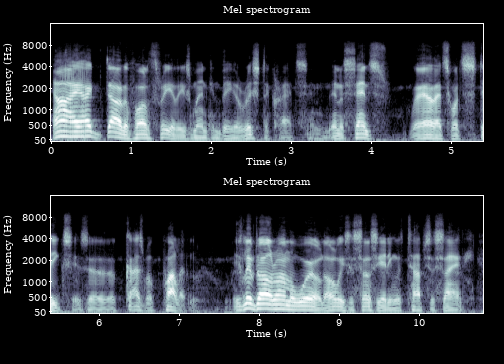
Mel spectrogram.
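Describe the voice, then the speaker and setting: An actor playing a calm, methodical American detective in old radio drama style, measured, probing and politely businesslike. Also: male voice, low voice, full character voice. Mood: measured, explanatory. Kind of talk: 1940s-50s radio drama acting.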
